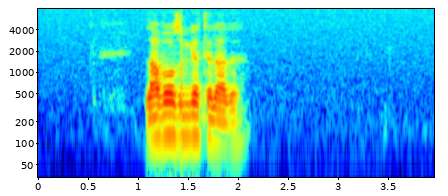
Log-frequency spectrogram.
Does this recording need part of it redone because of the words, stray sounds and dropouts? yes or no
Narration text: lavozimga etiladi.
no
